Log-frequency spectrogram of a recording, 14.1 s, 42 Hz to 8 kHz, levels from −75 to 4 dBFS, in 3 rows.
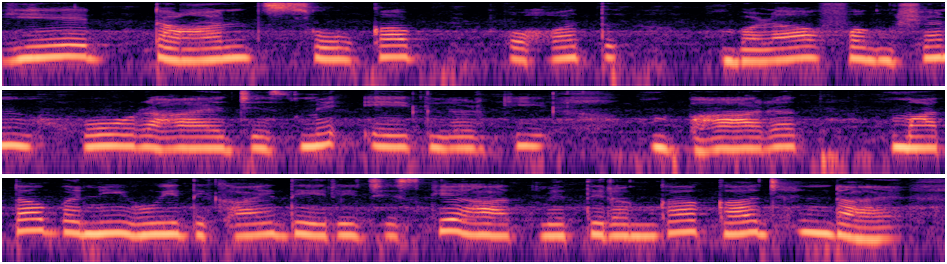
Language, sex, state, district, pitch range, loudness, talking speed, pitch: Hindi, female, Uttar Pradesh, Lucknow, 220-250 Hz, -15 LUFS, 115 wpm, 235 Hz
